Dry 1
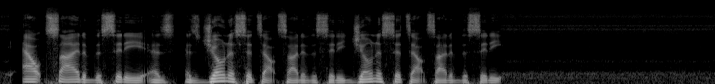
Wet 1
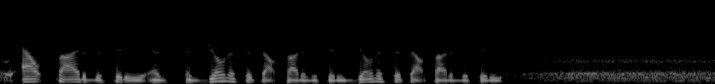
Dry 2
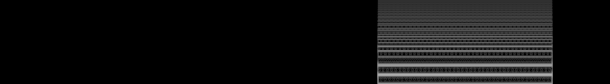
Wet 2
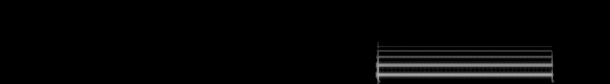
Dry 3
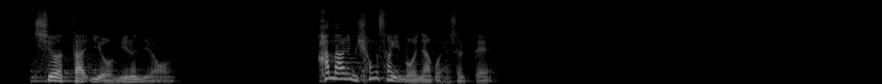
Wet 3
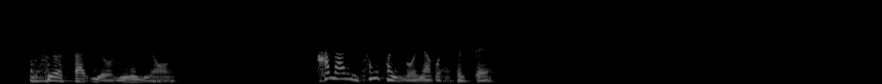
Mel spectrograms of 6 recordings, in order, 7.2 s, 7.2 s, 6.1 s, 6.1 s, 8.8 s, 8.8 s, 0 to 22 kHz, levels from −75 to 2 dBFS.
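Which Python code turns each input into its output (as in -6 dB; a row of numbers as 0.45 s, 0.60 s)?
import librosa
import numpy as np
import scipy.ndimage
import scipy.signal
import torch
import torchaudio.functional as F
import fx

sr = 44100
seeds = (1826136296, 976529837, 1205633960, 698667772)

y = fx.bin_expand(x, sr, power=1.5)
y = scipy.signal.sosfilt(scipy.signal.ellip(3, 1.0, 40, [140.0, 1300.0], 'bandpass', fs=sr, output='sos'), y)
y = fx.band_squash(y, sr, depth_pct=100)
y = y * 10.0 ** (-3.0 / 20.0)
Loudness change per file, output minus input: -10.0 LU, -4.5 LU, -7.5 LU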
